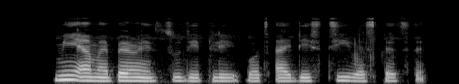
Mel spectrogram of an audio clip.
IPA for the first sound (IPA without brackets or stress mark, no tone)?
m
